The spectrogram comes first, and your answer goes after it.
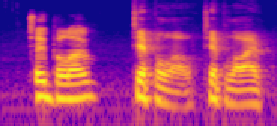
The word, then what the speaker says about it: Tupelo: five uh, five five miles or so from Tiplin, you said. Tupelo. Tipo. Tip. I'm pronouncing it wrong.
